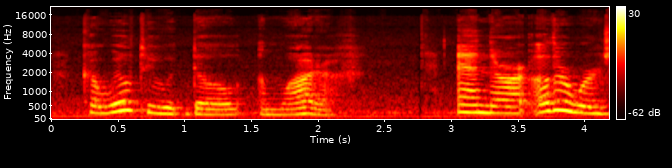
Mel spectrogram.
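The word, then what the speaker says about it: amárach: So yesterday in Irish is inné, today is inu, and tomorrow is amwarach. In Connacht and Munster, I believe they would pronounce tomorrow more like amórach. But in Ulster, it'll sound more like amwarach.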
